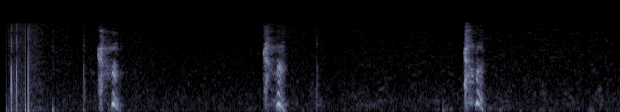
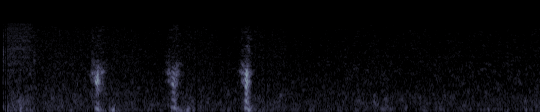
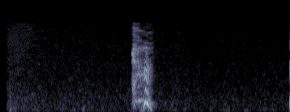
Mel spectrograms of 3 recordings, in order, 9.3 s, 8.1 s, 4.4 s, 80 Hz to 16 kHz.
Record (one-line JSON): {"three_cough_length": "9.3 s", "three_cough_amplitude": 3894, "three_cough_signal_mean_std_ratio": 0.22, "exhalation_length": "8.1 s", "exhalation_amplitude": 1446, "exhalation_signal_mean_std_ratio": 0.23, "cough_length": "4.4 s", "cough_amplitude": 3472, "cough_signal_mean_std_ratio": 0.21, "survey_phase": "beta (2021-08-13 to 2022-03-07)", "age": "45-64", "gender": "Female", "wearing_mask": "No", "symptom_none": true, "smoker_status": "Never smoked", "respiratory_condition_asthma": false, "respiratory_condition_other": false, "recruitment_source": "REACT", "submission_delay": "1 day", "covid_test_result": "Negative", "covid_test_method": "RT-qPCR"}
